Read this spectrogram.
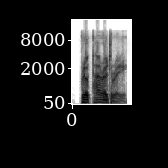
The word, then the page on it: Preparatory: British English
